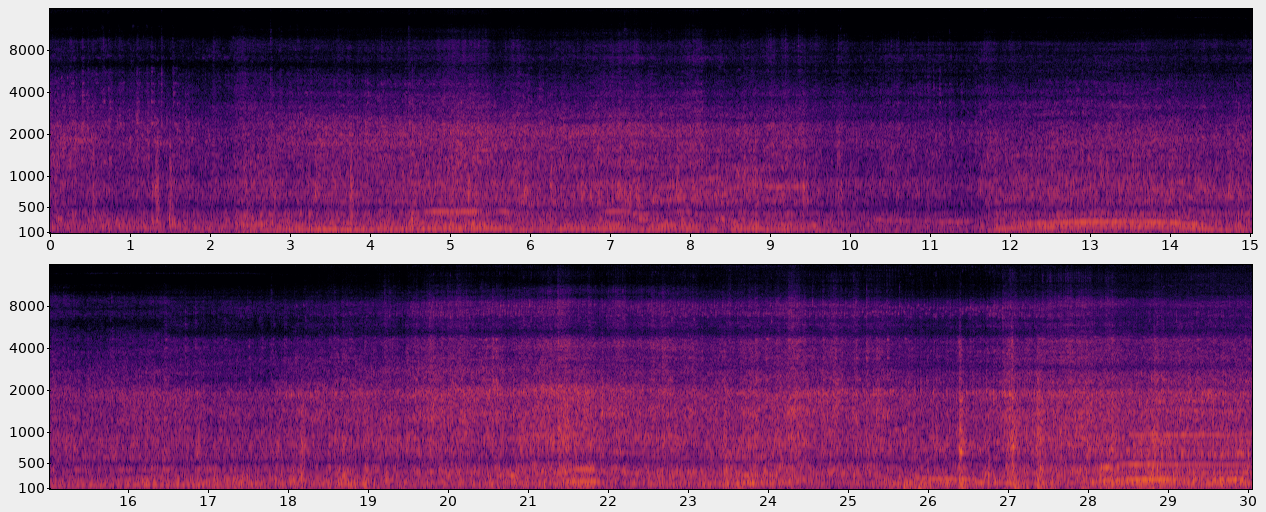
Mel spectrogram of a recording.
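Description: Diesel engine of a backhoe loader running and revving up and down repeatedly as it scoops, carries and dumps earth, with other earthmoving machines running in the background.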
